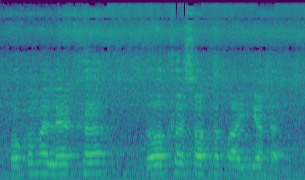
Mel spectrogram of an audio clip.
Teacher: ਇੱਥੇ ਹੁਕਮ ਲਿਖ, ਲਿਖ ਤੋਂ ਬਾਅਦ ਠਮਕੀ ਆਉਗੀ, ਥੋੜਾ ਜਿਹਾ ਪਾਜ਼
